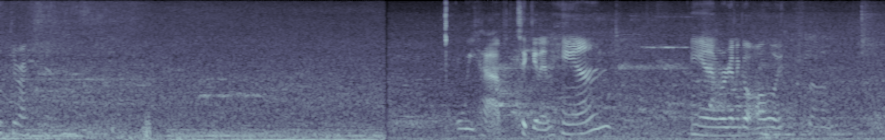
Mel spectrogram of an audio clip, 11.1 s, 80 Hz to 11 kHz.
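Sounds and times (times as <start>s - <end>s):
outdoor traffic noise: 0.0s - 11.0s.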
